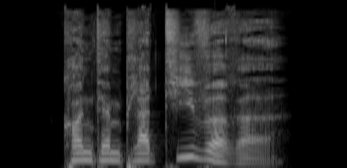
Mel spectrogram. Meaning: inflection of kontemplativ: 1. strong/mixed nominative/accusative feminine singular comparative degree 2. strong nominative/accusative plural comparative degree
- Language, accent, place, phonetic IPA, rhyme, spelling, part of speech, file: German, Germany, Berlin, [kɔntɛmplaˈtiːvəʁə], -iːvəʁə, kontemplativere, adjective, De-kontemplativere.ogg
